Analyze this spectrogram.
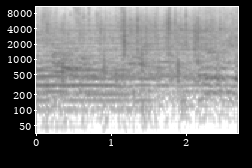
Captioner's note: phone ringing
